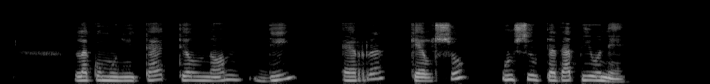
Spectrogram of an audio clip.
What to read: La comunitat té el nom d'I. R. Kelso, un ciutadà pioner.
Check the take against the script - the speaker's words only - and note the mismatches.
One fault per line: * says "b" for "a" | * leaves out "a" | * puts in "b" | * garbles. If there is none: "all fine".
all fine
